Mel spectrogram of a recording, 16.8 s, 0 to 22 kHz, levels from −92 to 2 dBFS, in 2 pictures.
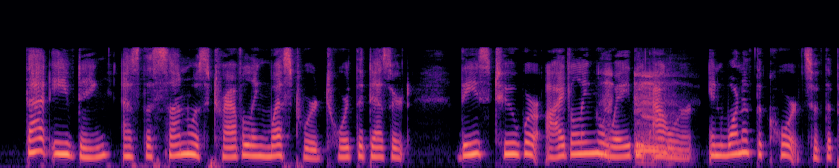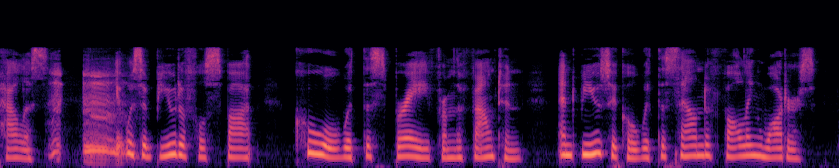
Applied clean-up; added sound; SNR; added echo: none; Cough; 4 dB; none.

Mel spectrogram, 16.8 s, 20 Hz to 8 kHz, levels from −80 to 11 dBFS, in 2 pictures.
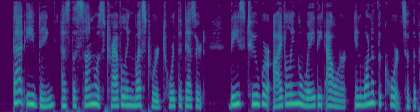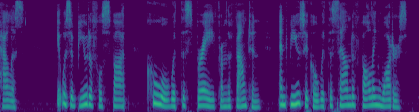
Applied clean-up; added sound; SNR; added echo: none; none; none; none.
